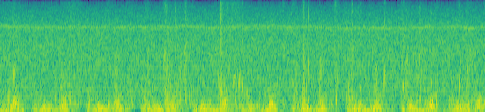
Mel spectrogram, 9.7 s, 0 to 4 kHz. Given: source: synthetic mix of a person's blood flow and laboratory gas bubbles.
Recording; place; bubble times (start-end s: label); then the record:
Doppler ultrasound of blood flow; precordium
0.05-0.42 s: bubbles
1.00-1.16 s: bubbles
1.21-1.64 s: bubbles
2.12-2.27 s: bubbles
2.52-2.71 s: bubbles
2.86-3.00 s: bubbles
3.17-3.88 s: bubbles
4.35-5.01 s: bubbles
5.15-5.34 s: bubbles
5.65-5.72 s: bubbles
5.79-6.22 s: bubbles
6.68-6.79 s: bubbles
6.84-7.27 s: bubbles
7.65-7.74 s: bubbles
8.01-8.25 s: bubbles
8.30-8.58 s: bubbles
8.68-8.79 s: bubbles
9.08-9.59 s: bubbles
9.65-9.70 s: bubbles
From the record:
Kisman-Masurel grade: 242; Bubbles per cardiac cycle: several, 3 to 8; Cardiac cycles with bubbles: 100%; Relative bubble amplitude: moderate (0.250 to 0.450); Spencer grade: 3 (all of the cardiac periods contain showers or single bubble signals, but not dominating or overriding the cardiac motion signals); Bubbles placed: only in the low amplitude regions of the cardiac cycle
